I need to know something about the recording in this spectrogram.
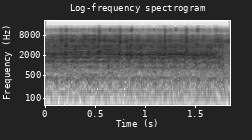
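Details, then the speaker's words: Case 970 tractor, sat about 15 years, first crank on fresh batteries before fuel bleed: quick, light whirring crank with gear-like rattle and little thump between strokes; turns over fast, owner suspects low compression (or just good batteries), unconfirmed. "Turns over pretty fast for an old case, which doesn't lead me to believe there's a lot of compression here"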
